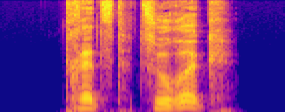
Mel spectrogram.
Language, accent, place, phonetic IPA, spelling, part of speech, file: German, Germany, Berlin, [tʁɪt͡st t͡suˈʁʏk], trittst zurück, verb, De-trittst zurück.ogg
- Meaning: second-person singular present of zurücktreten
